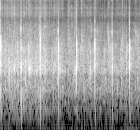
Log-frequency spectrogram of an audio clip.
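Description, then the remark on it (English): Audience applause for the worship team: a dense, steady patter of many hands clapping, with sharper, louder claps standing out at a regular rhythm throughout. Moderately loud, with no voices. “give the worship team an applause that they deserve.”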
